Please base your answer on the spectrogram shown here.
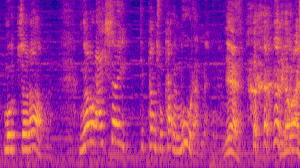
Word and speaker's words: mozzarella: And she says it's not fresh mutz. It's not mutz, it's mozzarella.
